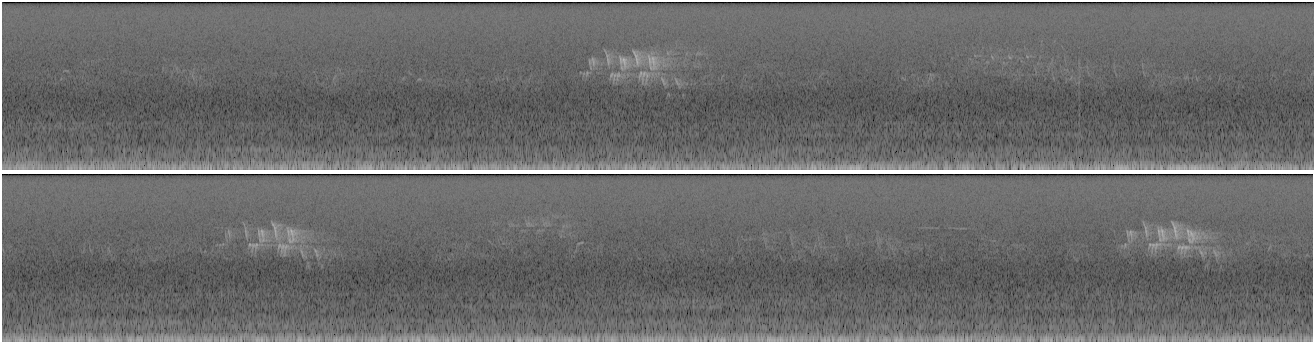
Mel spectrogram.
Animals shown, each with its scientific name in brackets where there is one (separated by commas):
Ovenbird (Seiurus aurocapilla), Black-throated Green Warbler (Setophaga virens), Chestnut-sided Warbler (Setophaga pensylvanica), Red-eyed Vireo (Vireo olivaceus), Mourning Warbler (Geothlypis philadelphia)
